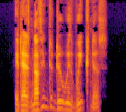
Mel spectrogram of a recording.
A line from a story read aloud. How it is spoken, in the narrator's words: said Professor Lupin sharply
